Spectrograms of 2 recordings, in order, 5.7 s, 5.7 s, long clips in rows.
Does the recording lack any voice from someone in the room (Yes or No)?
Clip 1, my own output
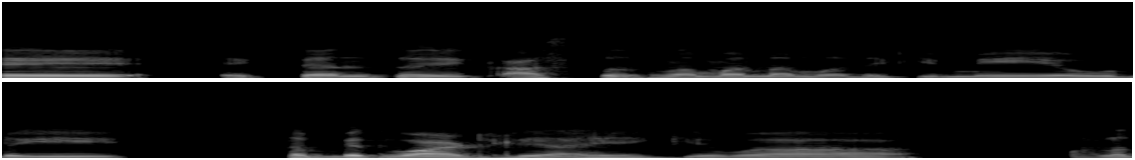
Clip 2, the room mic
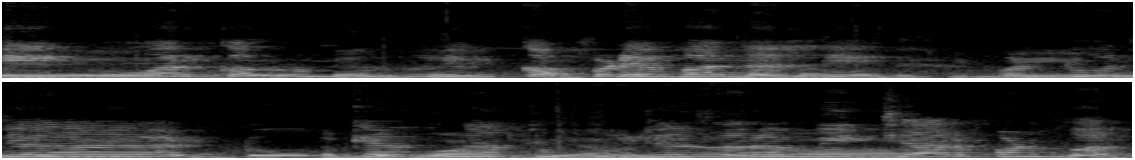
No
